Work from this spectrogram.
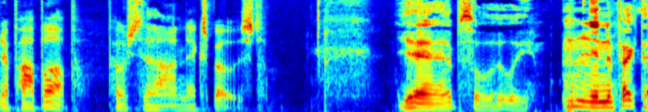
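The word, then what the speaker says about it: XSSposed: org exposed uh you know basically cross-site scripting POS but pronounced exposed.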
